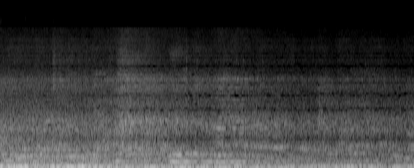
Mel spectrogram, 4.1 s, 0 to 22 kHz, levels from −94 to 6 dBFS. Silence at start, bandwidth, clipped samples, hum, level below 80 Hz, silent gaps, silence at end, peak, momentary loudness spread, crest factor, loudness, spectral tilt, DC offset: 0 s; 7.2 kHz; under 0.1%; none; -30 dBFS; none; 0 s; -16 dBFS; 10 LU; 14 dB; -34 LUFS; -8 dB/octave; under 0.1%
